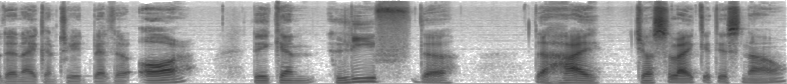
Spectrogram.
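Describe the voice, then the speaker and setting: With a non-native accent, a man speaks very slowly with long, frequent pauses and very wide pitch swings in a very clean recording with a silent background. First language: not English. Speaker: trading educator. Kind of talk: market analysis tutorial. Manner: halting.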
